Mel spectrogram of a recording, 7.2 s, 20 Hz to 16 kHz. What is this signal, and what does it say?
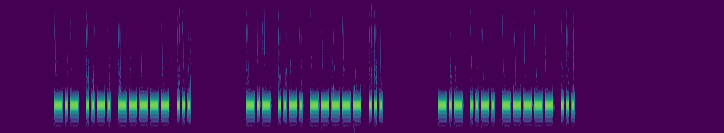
Morse code, heard as a keyed tone, about 41 wpm, 700 Hz. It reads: KF0S KF0S KF0S
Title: USA Call Signs - 4 Characters - Repeated 3x - 45wpm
